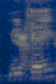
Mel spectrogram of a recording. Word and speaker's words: Nikkei: How do they pronounce that? The Nikkei. Nikkei.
